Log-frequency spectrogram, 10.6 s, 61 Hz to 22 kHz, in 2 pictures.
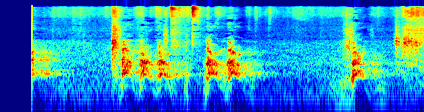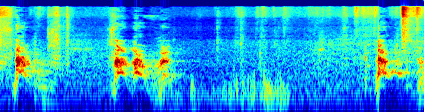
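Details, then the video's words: Dog barking in summer in Los Angeles, California, USA, August 2021: irregular rough barks, some single, some in quick doubles and triples, over a steady background hum. "Dog Barking"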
